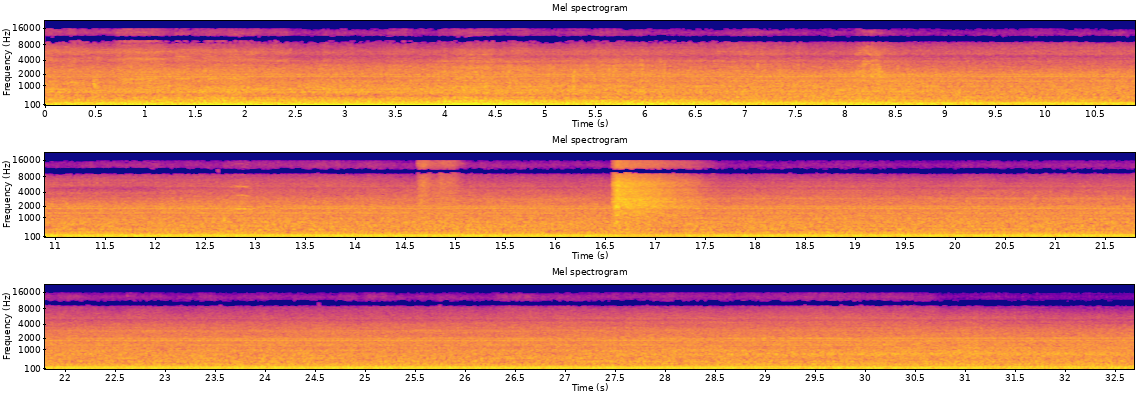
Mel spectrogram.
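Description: Semi-truck tractor's diesel engine running as the truck pulls forward, then idling steadily. About halfway through, a short faint hiss and then a loud, sharp air-brake hiss that dies away over about a second, as the parking brake is set.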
